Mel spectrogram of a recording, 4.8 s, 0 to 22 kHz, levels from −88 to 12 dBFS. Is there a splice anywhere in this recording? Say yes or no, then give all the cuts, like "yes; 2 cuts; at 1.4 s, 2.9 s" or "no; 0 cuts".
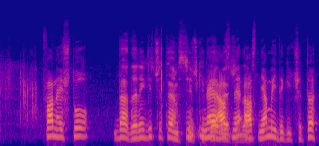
no; 0 cuts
